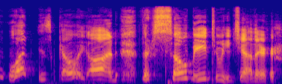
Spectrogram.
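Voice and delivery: high, slow incredulous wonder; bewildered. Retold or imitated. A customer baffled by the cooks' insults, high slow bewilderment. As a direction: gape at the chaos. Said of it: "And I'm like".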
